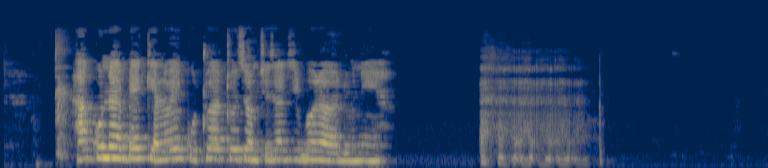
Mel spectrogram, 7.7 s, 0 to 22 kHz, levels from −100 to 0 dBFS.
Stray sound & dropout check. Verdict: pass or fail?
fail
